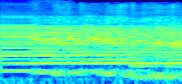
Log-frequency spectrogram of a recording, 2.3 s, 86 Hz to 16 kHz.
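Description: Historic 1772 Jean-Baptiste Micot pipe organ playing French Baroque music: sustained chords over a bass line that steps down in pitch.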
